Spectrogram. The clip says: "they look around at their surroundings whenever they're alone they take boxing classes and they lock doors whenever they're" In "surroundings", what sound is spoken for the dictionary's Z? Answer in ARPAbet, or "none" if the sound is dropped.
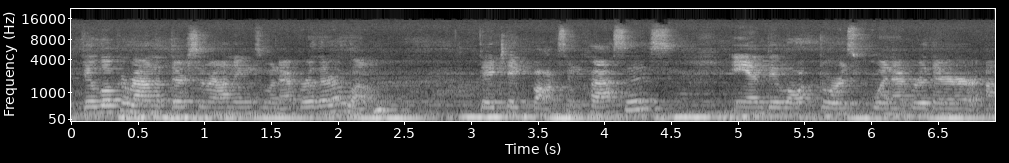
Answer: Z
